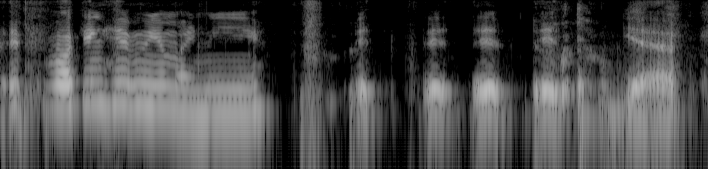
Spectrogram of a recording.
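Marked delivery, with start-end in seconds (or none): 2.7-4.4 stammering, with a lower and louder voice. Complaining that something hit the knee, stuttering. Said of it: "I'm stuttering".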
